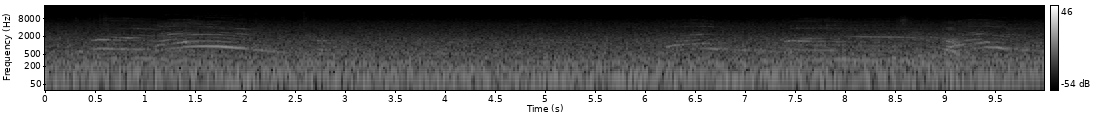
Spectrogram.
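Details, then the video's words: Angry cat in a fight, giving drawn-out wavering meows that rise and fall, one long howl near the start followed by a second burst of calls about six seconds later over steady background noise. "Angry cat fighting video 😡listen her sound"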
